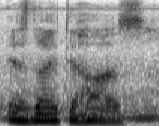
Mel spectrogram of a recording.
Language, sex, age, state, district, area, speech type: Punjabi, male, 18-30, Punjab, Bathinda, urban, spontaneous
